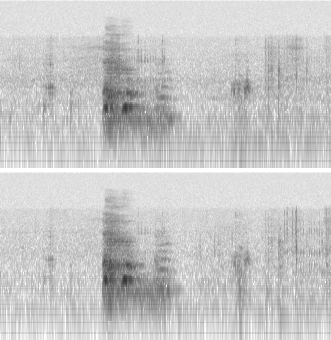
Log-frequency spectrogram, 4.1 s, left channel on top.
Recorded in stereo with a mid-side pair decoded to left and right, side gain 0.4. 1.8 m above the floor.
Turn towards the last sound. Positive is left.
turn(degrees=-45)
